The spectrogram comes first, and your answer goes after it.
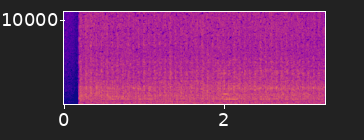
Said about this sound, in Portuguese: O autocarro da ONG Dom Bosco passa pelas ruas da capital da Serra de Leoa, Freetown, todas as sextas-feiras.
